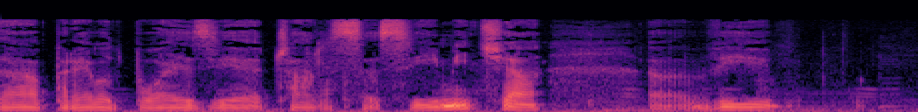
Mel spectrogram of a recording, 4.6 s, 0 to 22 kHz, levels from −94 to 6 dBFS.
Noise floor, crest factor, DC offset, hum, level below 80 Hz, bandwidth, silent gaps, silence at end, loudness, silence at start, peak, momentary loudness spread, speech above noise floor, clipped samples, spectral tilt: -50 dBFS; 18 dB; under 0.1%; none; -48 dBFS; 11 kHz; none; 0.1 s; -29 LUFS; 0 s; -12 dBFS; 14 LU; 20 dB; under 0.1%; -4 dB/octave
